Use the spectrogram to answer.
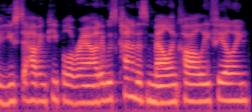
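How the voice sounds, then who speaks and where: A woman at a medium pitch over a quiet background. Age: 60s. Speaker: abstract painter and art teacher. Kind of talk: interview. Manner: hesitant, many fillers.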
